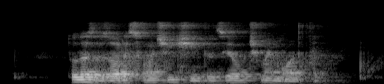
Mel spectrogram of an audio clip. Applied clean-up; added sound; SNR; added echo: none; none; none; reverberation time 0.8 s.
